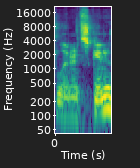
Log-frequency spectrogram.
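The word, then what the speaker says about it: Lynyrd Skynyrd: uh three favorite albums are of course pronounced Leonard Skinner the debut album then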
